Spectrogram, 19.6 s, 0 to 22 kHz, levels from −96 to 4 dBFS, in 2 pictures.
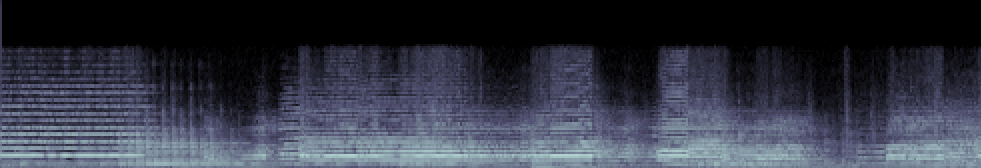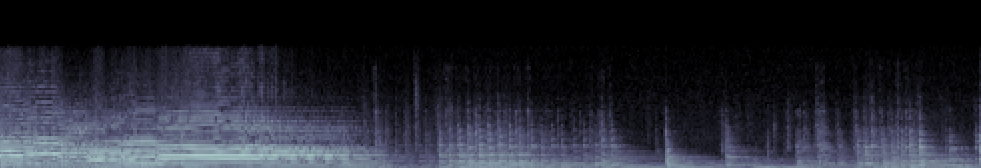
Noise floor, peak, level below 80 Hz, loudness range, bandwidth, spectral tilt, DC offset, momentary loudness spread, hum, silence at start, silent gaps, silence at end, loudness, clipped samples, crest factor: -49 dBFS; -12 dBFS; -66 dBFS; 20 LU; 16 kHz; -1 dB/octave; under 0.1%; 23 LU; none; 0 s; none; 0 s; -23 LUFS; under 0.1%; 14 dB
